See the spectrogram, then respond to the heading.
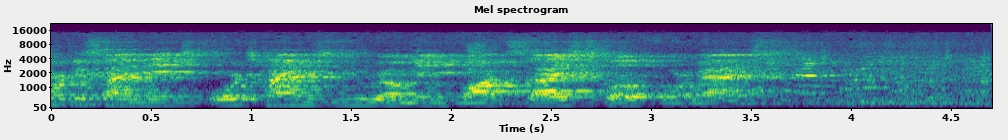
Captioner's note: laughter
